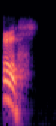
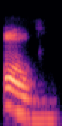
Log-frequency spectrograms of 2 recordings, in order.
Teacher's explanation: the F here sounds like V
